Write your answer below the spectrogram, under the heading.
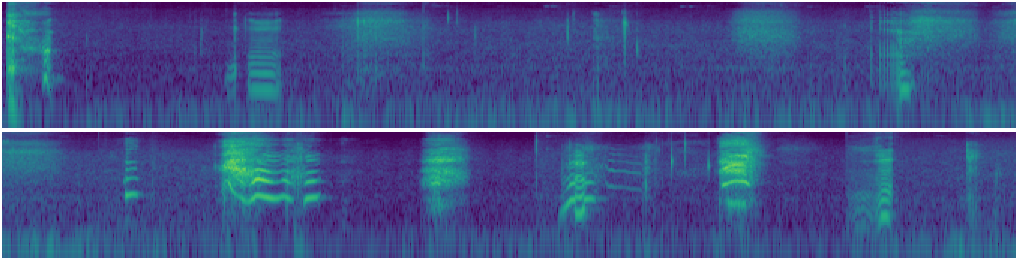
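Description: Several short cough bursts and throat clearing mixed with laughter in a quiet room.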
